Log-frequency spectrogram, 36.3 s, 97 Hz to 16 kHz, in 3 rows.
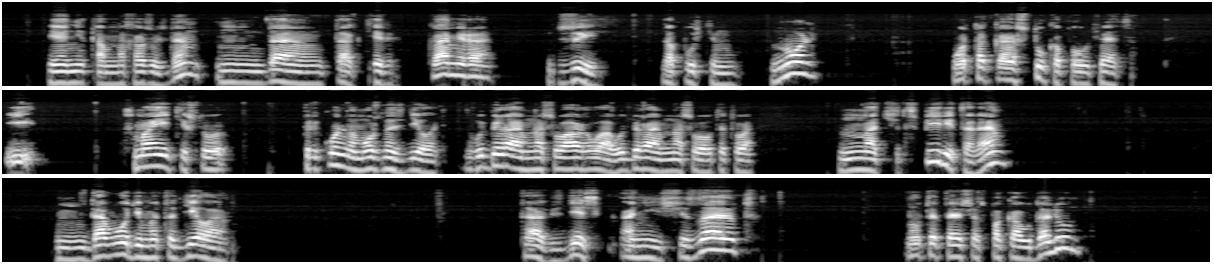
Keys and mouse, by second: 0.5 click, 3.7 click, 4.9 g, 7.7 KP_0, 12.6-13.4 middle drag, 14.2 middle click, 15.6 shift+middle drag, 18.4 shift+click, 20.6-21.6 middle drag, 23.7 click, 26.6 g, 33.6 click, 35.2-36.2 drag.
